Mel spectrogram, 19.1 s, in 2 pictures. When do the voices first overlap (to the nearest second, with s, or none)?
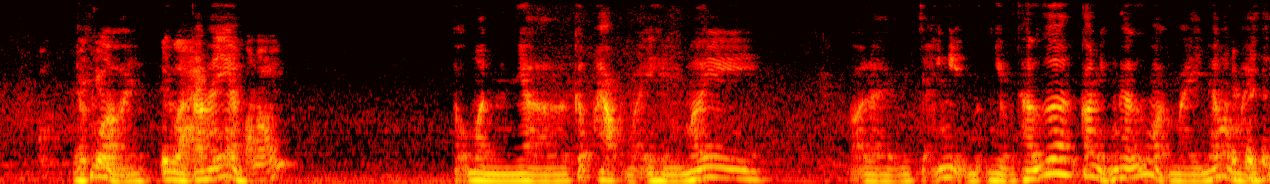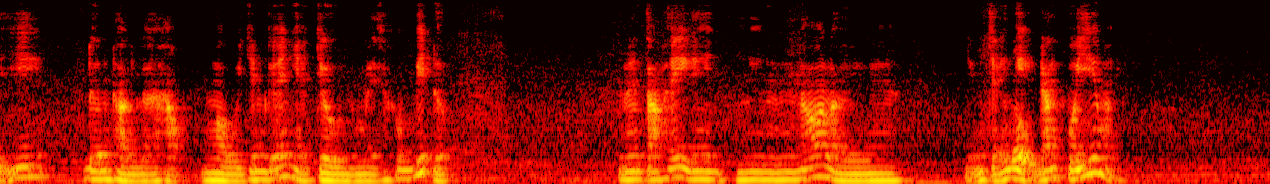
1 s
